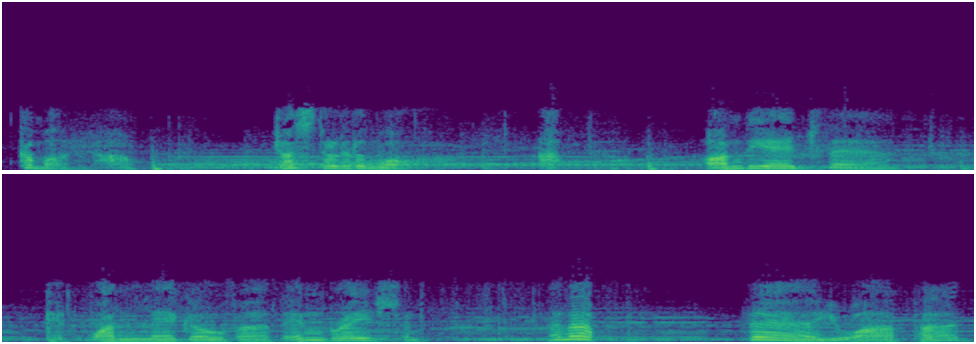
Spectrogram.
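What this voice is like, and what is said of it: Whispering voice. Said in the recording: “why do you make your voice so whispering”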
